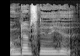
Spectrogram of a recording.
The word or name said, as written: ungdomsledighed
